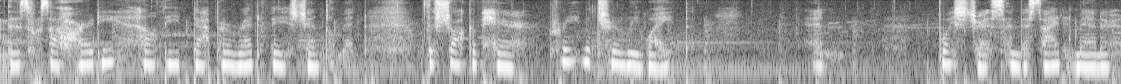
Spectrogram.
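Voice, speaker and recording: A soft-spoken woman whispers at a fairly slow pace and very even loudness, with long, frequent pauses and noticeable background noise. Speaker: vtuber streamer. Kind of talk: ASMR audiobook reading of a classic novel. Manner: whispered, soft.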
